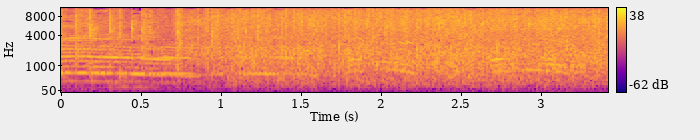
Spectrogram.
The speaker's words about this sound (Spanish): Tenemos con nosotros un aplauso grande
